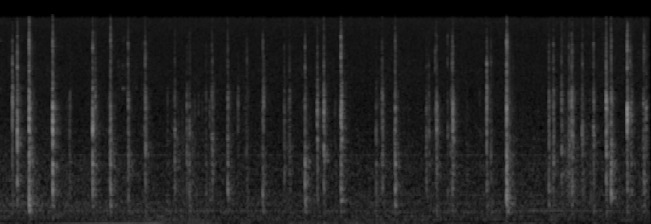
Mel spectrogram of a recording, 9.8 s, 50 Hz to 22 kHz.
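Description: Fingertips type quickly on a full-size black mechanical keyboard with plastic keycaps, producing about 36 sharp, bright clicks at an uneven pace. Each keystroke is a crisp, dry tap that dies away almost instantly against a quiet background.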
